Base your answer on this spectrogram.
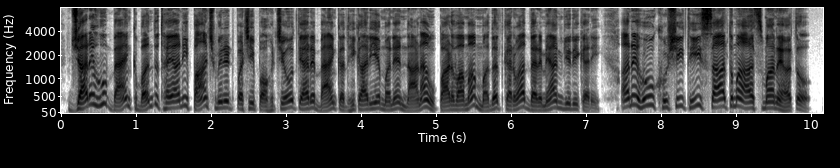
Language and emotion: Gujarati, happy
